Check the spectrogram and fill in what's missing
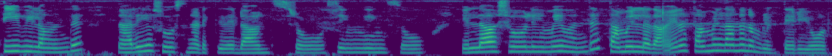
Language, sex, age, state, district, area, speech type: Tamil, female, 18-30, Tamil Nadu, Nagapattinam, rural, spontaneous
